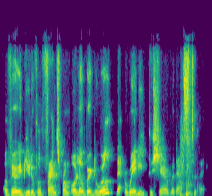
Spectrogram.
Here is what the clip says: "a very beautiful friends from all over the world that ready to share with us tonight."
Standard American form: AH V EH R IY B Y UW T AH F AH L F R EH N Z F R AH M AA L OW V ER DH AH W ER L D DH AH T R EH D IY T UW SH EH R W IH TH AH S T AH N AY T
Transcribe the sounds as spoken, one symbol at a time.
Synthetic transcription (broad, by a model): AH V EH R IY B Y UW T AH F AH L F R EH N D F R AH M AA L OW V ER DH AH W ER L D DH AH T R EH D IY T UW SH EH R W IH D AH S T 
